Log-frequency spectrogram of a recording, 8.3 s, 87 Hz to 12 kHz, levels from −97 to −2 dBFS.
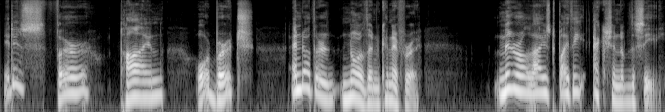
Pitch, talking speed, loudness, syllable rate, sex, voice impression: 175 Hz, 125 wpm, -19 LUFS, 4.7 syllables/s, male, masculine, adult-like, tensed, powerful, clear, intellectual, friendly, lively, slightly sharp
